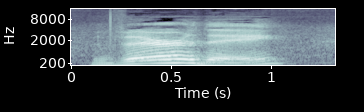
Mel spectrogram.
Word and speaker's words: verde: that Verde and there the r is not real strong it's almost like a th sound there they there are they okay with the D the D is not strong in Spanish it's not very strong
